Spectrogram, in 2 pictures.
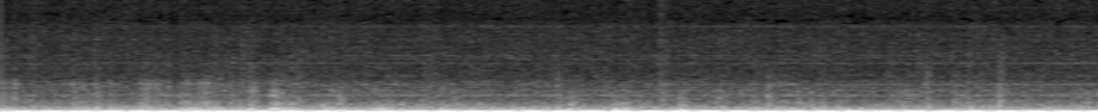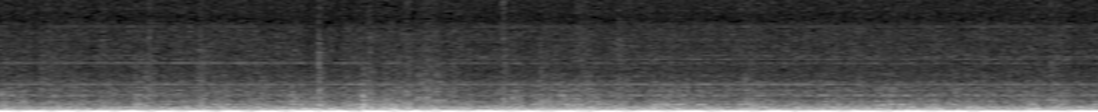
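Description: Jet engines of a regional jet hum steadily, heard from inside the cabin as it taxis.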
